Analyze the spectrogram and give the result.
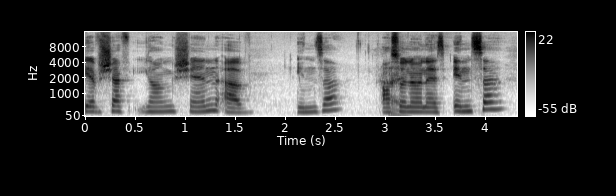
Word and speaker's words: Insa: Tell me the actual pronunciation. – Inza.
